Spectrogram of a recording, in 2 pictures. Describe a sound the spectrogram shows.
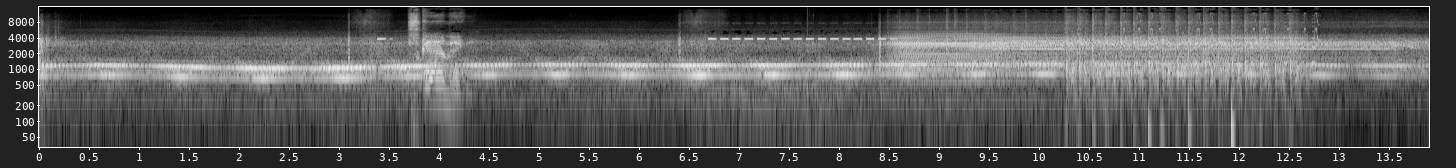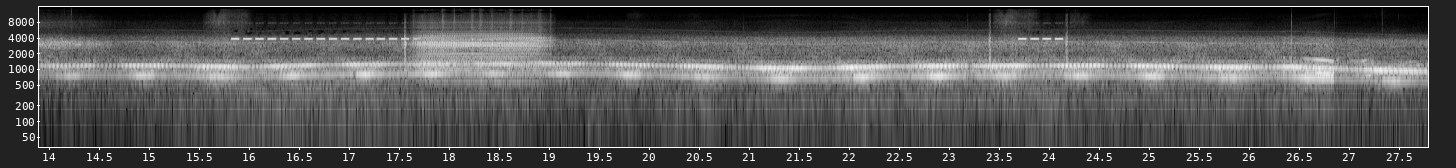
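A spaceship engine hums steadily with a slowly wavering pitch.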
